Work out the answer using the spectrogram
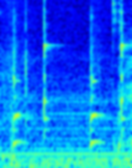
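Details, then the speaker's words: Older-car bimetallic indicator flasher unit on a bench, in series with a lamp on a power supply: sharp paired clicks about every half second, crisp and even; flash rate varies with voltage, won't flash if too low; normal operation. "the flasher unit, and you'll notice the bulbs flashing too. In a car it's a fixed voltage. If we change the voltage, it can flash at a different rate, and if we make the voltage a bit low, it doesn't come on."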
